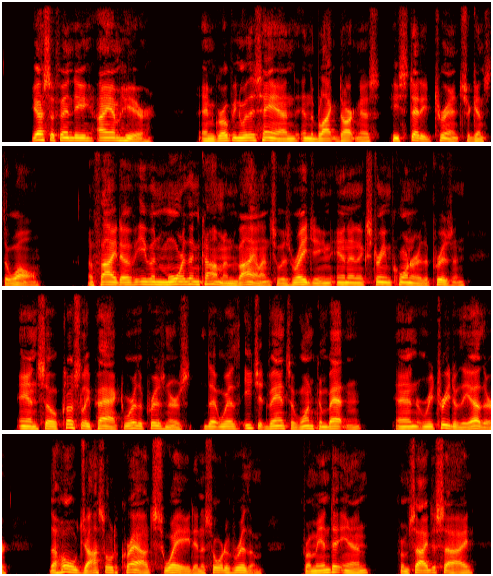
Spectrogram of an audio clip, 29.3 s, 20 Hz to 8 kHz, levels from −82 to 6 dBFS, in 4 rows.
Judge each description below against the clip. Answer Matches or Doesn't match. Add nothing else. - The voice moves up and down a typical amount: Matches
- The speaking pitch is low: Matches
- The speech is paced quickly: Doesn't match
